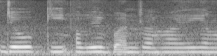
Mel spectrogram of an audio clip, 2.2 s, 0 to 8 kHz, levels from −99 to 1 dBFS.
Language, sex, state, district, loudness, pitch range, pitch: Hindi, female, Bihar, Samastipur, -16 LUFS, 235-245 Hz, 240 Hz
